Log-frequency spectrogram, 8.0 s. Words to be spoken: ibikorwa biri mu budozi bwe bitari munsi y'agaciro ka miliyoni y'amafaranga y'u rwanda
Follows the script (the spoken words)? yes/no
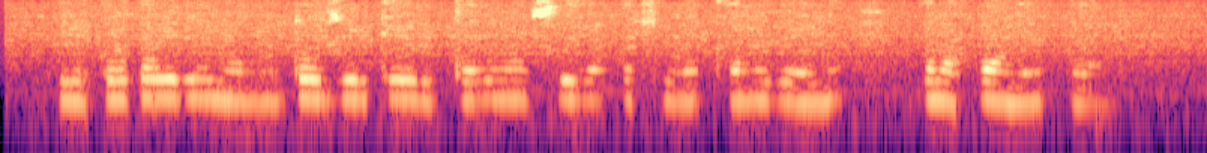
yes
